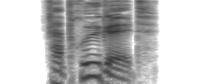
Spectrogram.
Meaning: 1. past participle of verprügeln 2. inflection of verprügeln: third-person singular present 3. inflection of verprügeln: second-person plural present 4. inflection of verprügeln: plural imperative
- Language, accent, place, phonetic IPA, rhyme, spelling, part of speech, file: German, Germany, Berlin, [fɛɐ̯ˈpʁyːɡl̩t], -yːɡl̩t, verprügelt, verb, De-verprügelt.ogg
